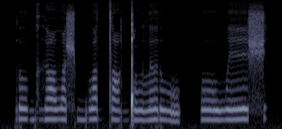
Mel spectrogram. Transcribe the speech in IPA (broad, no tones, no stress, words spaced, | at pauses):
ɾoɡʱɨðˤəʃ bod tˤewŋ͡ǃuləɾu | o weʃ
